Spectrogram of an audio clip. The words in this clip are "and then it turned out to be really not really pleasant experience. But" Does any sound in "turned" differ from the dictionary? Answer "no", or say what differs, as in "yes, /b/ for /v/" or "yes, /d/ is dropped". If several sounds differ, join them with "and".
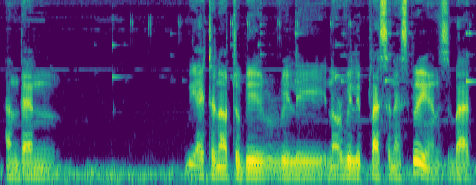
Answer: yes, /d/ is dropped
